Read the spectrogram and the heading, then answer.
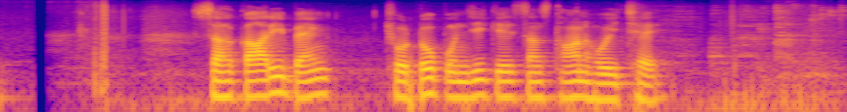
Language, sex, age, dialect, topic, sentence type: Maithili, male, 18-24, Angika, banking, statement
